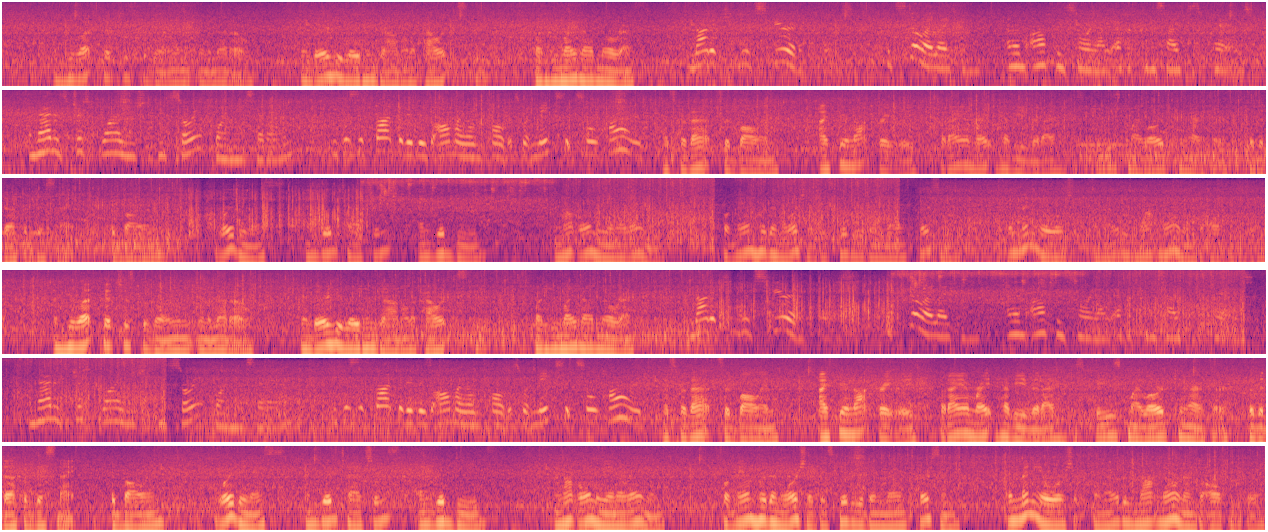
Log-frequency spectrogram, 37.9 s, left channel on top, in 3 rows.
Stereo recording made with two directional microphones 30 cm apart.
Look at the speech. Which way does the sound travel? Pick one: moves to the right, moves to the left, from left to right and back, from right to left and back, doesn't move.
from right to left and back.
